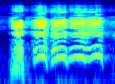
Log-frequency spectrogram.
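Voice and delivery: high, loud burst of laughter; loud shrieking laugh. Real, not acted. Laughing loud while retelling the reveal. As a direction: cackle out loud at the joke.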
